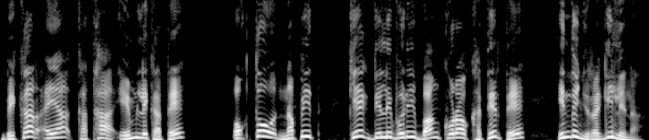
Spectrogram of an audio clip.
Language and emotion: Santali, angry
